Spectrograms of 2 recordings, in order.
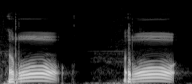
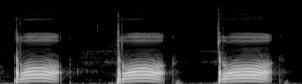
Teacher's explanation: kalau huruf tebal ketika fathah vokal O dia tidak senyum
